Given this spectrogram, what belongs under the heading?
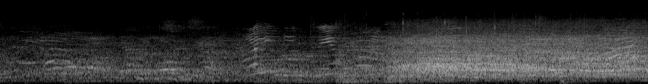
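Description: Boxing-match crowd at a live bout swells into a loud, sustained roar in the latter half, mixed with ringside commentary voices.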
